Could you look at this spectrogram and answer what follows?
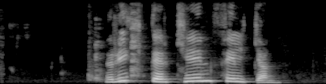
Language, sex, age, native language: Icelandic, female, 40-49, Icelandic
